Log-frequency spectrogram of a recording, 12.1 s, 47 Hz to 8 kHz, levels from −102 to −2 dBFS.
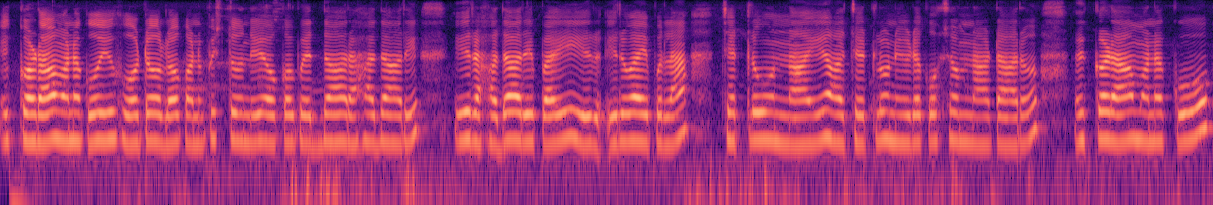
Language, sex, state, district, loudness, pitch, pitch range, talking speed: Telugu, female, Telangana, Nalgonda, -25 LUFS, 230 Hz, 220-235 Hz, 110 wpm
